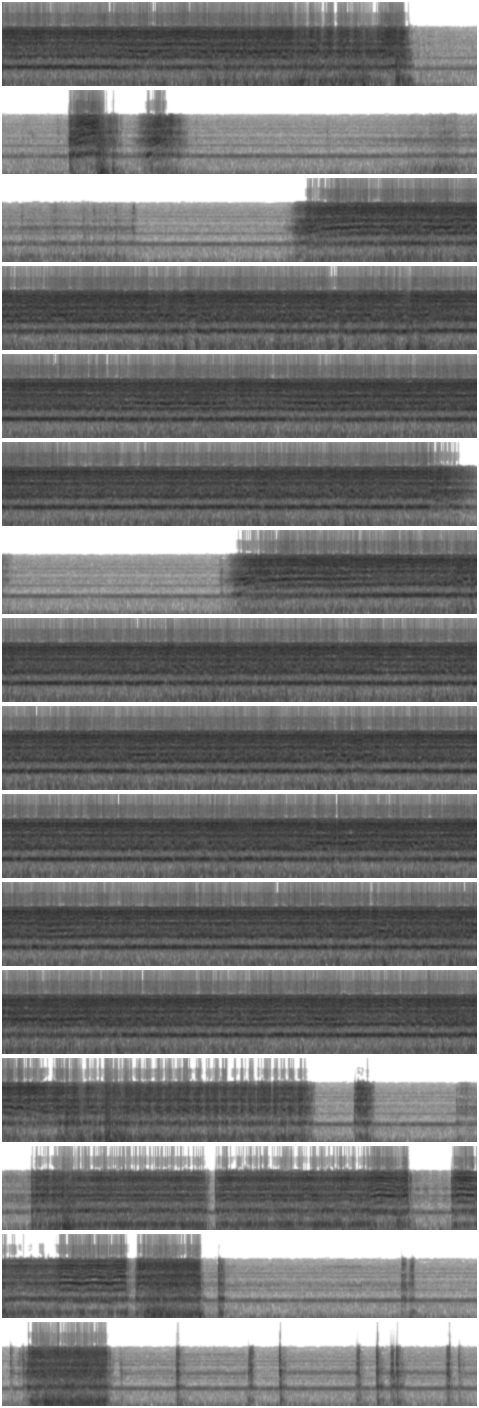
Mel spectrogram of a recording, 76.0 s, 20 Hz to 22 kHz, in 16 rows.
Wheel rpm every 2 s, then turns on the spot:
230, 170, 60, 10, 20, 10, 150, 220, 230, 230, 220, 230, 230, 230, 20, 120, 230, 230, 230, 230, 230, 230, 230, 230, 230, 230, 220, 220, 200, 140, 30, 80, 70, 80, 40, 40, 20, 0.
8-12 66-68 72-74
